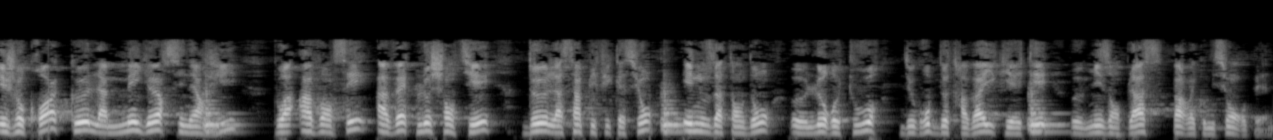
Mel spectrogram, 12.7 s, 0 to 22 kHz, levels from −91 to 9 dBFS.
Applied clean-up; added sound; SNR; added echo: classical method log-MMSE.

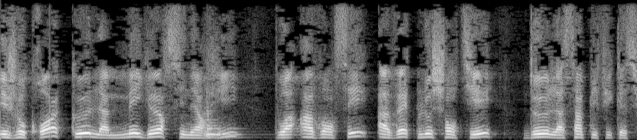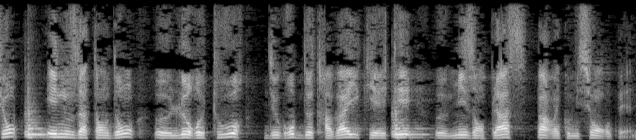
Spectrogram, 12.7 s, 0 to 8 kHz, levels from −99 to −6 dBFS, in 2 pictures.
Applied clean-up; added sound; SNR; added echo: neural mask model RNNoise.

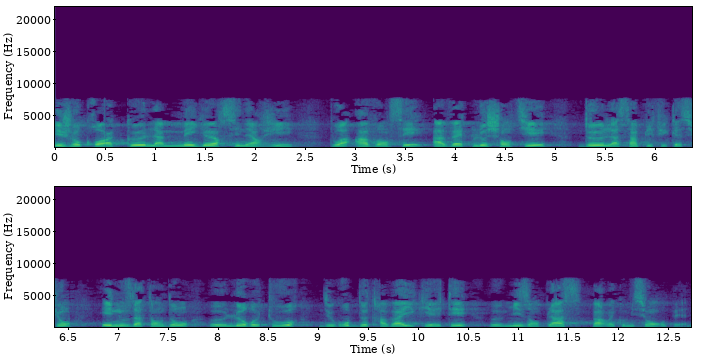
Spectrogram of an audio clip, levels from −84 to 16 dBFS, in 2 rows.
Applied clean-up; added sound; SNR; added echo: none; none; none; none.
